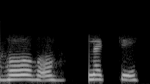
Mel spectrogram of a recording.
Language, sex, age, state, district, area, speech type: Marathi, female, 18-30, Maharashtra, Sindhudurg, urban, conversation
